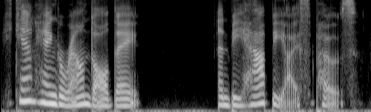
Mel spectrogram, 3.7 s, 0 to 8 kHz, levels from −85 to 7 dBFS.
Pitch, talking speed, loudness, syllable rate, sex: 220 Hz, 180 wpm, -17 LUFS, 5.4 syllables/s, female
